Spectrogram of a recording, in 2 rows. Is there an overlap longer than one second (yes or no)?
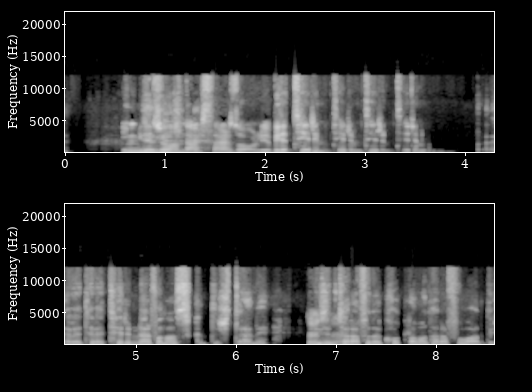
no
